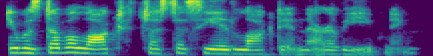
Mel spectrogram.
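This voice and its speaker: A woman narrating a ghost tale in a radio play with a breathy voice and measured, dramatic delivery. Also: on the low side, steady tone, darkish tone. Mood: measured, eerie. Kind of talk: scripted narration.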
